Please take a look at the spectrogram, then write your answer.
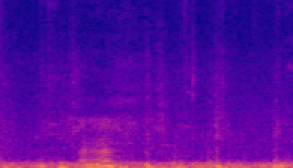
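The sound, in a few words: passenger train running, Madurai-Punalur Express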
